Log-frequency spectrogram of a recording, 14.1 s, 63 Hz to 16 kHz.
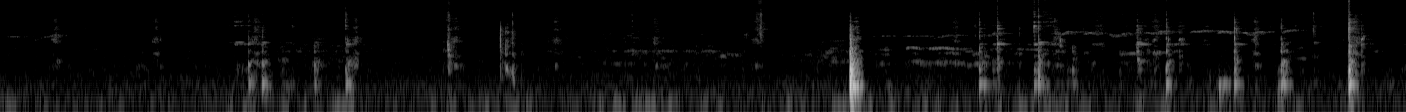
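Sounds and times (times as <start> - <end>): spoon tapping glass: 9.7 - 13.8.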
